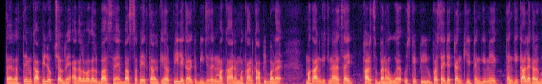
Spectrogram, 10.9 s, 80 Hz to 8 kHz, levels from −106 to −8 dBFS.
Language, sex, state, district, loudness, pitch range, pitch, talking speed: Hindi, male, Chhattisgarh, Bilaspur, -24 LUFS, 145-155 Hz, 150 Hz, 250 wpm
